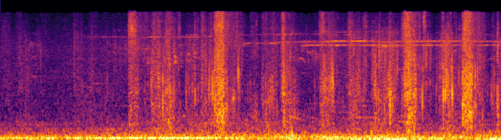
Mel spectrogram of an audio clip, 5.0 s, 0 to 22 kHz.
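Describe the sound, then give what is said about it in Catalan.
Footsteps crunch over gravel at a steady walking pace, fairly loud, about a dozen steps over a low constant rumble, with no voices, as a person is escorted on foot about 50 metres from camp 5 to camp 6 of a facility. “Trepitjant el pedrís, ens rep el tinent general Jeff Harris”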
